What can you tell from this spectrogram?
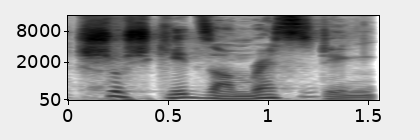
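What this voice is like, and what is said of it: Imitates a father's voice. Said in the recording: “You sound like my dad. ... you sound like sound like all our fathers.”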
